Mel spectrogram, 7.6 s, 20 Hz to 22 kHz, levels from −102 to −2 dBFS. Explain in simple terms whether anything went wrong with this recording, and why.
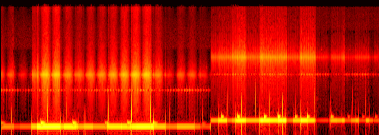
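A section at the wrong speed, likely from playback on the wrong clock: from 4.22 s to the end, the music runs 1.7 times too fast and almost an octave higher.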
